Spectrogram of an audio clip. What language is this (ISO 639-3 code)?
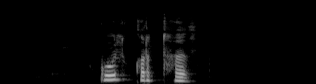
bak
